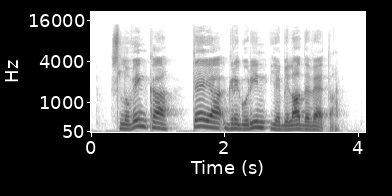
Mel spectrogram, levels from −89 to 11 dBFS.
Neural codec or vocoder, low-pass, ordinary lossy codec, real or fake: autoencoder, 48 kHz, 128 numbers a frame, DAC-VAE, trained on Japanese speech; 14.4 kHz; MP3, 64 kbps; fake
